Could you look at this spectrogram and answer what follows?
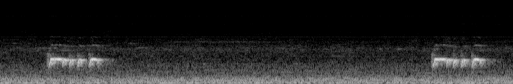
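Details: Zebra dove of a local strain, recorded as a lure to get doves singing and to trap wild birds: two brief bubbling coo phrases about four seconds apart, with a quiet low hum between them.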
